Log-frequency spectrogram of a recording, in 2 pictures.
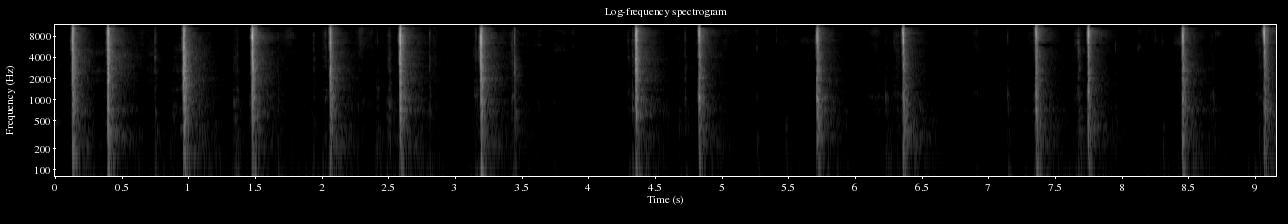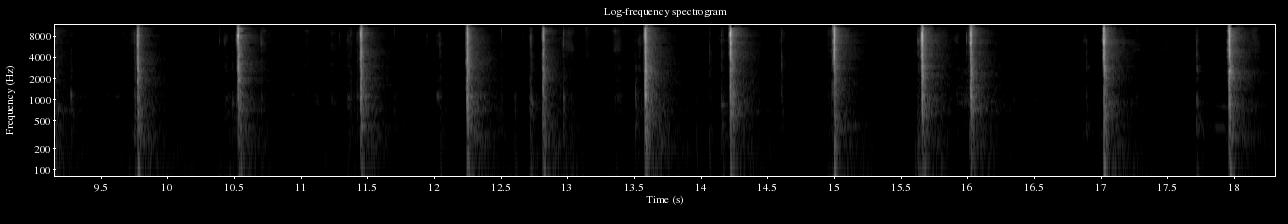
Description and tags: Sounds recorded from an old electric stove, metal hinges, door and switches.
